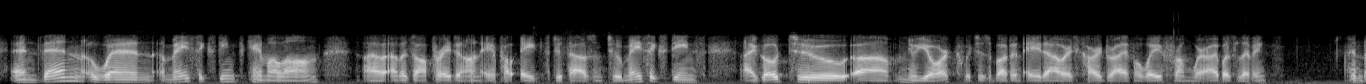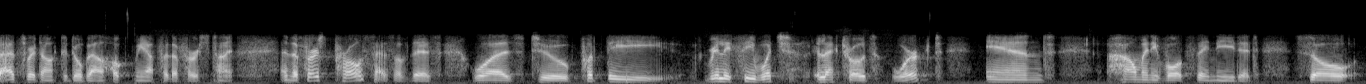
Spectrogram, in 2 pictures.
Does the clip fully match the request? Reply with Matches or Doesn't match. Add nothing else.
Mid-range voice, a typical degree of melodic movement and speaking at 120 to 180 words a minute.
Doesn't match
